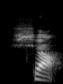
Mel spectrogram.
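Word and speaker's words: chat: the French word for the cat will be shown as Sha s h a sha this pronunciation guide shows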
